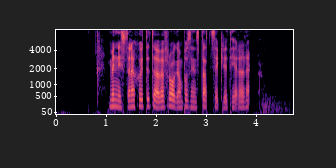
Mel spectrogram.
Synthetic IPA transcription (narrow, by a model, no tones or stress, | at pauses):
mɪnɪst̪əɳaɧʏːt̪ɪt̪øːvəɾfɾoːɡanpɔs̬ɪnst̪at̪sɛkɾɛt̪ʰḛːɾaɾə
